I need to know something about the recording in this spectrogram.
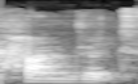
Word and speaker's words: hundredth: video nobody really says it's the hundredth video it's a hundred and speaking of the unvoiced version the th did sound as in the word um right it becomes T it's more like T hundred but for the hundredth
